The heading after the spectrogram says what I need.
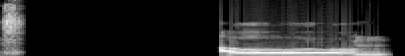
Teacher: प्लुत स्वर में 3 मात्रा का समय लगता है।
